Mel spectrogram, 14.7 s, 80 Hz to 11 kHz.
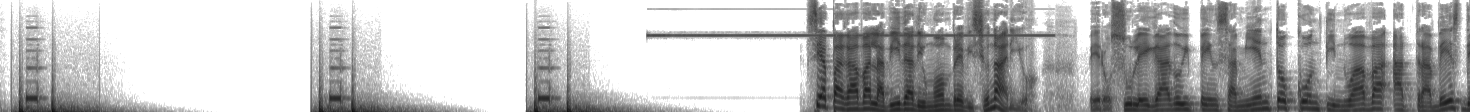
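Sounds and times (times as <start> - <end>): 
heartbeat sound effect with deep double thumps: 0.1 - 1.2, 3.1 - 4.2, 5.3 - 6.4
speech: 0.2 - 0.6, 8.2 - 14.6
steady high-pitched electronic beep: 6.5 - 10.6.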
